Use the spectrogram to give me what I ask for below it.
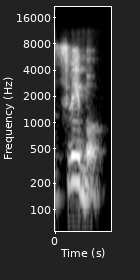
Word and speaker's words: Zwiebel: But the correct pronunciation, going back to the Alta Haim, of course, was Zwiebel, as in what you have on Shabbos together with your eggs.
